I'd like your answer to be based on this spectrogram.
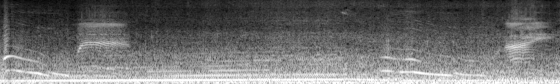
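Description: Car accelerating hard after a shift into fourth gear, engine note climbing steadily in pitch, loud and close from inside the cabin, with brief tire or gear whines.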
